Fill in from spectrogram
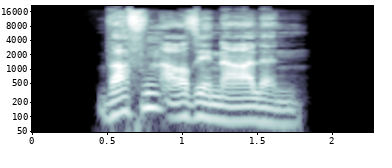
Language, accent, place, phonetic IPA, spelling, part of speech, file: German, Germany, Berlin, [ˈvafn̩ʔaʁzeˌnaːlən], Waffenarsenalen, noun, De-Waffenarsenalen.ogg
- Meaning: dative plural of Waffenarsenal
